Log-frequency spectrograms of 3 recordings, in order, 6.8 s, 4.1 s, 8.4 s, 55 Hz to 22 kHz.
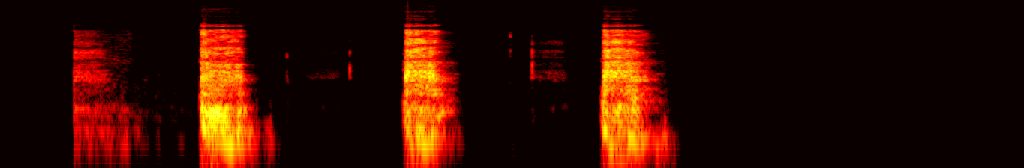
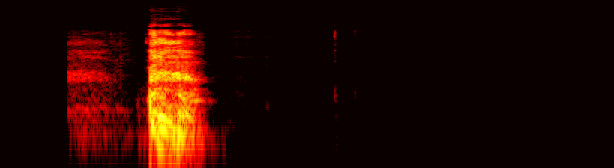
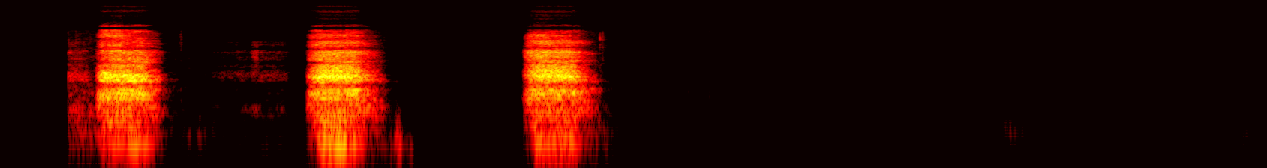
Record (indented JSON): {
  "three_cough_length": "6.8 s",
  "three_cough_amplitude": 32583,
  "three_cough_signal_mean_std_ratio": 0.27,
  "cough_length": "4.1 s",
  "cough_amplitude": 29918,
  "cough_signal_mean_std_ratio": 0.21,
  "exhalation_length": "8.4 s",
  "exhalation_amplitude": 31802,
  "exhalation_signal_mean_std_ratio": 0.29,
  "survey_phase": "alpha (2021-03-01 to 2021-08-12)",
  "age": "45-64",
  "gender": "Male",
  "wearing_mask": "No",
  "symptom_none": true,
  "smoker_status": "Never smoked",
  "respiratory_condition_asthma": false,
  "respiratory_condition_other": false,
  "recruitment_source": "REACT",
  "submission_delay": "1 day",
  "covid_test_result": "Negative",
  "covid_test_method": "RT-qPCR"
}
